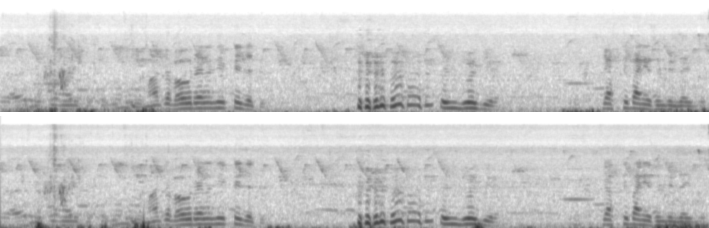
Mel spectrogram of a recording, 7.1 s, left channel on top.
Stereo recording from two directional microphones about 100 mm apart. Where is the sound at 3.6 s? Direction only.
5° right (ahead or behind).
